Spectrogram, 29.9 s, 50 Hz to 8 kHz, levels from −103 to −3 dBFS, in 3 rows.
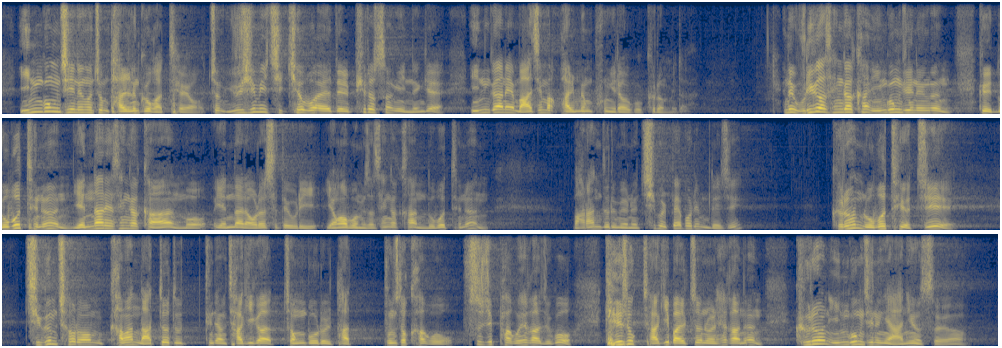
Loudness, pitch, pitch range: -24 LUFS, 160 Hz, 140-210 Hz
